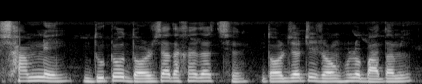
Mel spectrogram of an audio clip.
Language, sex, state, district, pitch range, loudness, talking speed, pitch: Bengali, male, West Bengal, Cooch Behar, 140-160 Hz, -15 LUFS, 125 wpm, 150 Hz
